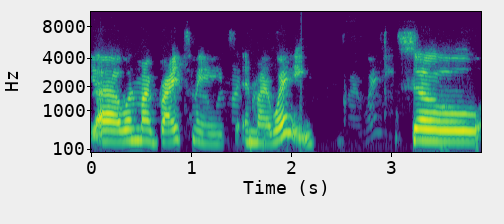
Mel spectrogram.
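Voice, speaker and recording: A woman with a Spanish accent talks at a high pitch and a very slow pace. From Mexico, Ciudad Juarez. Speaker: real estate agent. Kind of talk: casual interview.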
